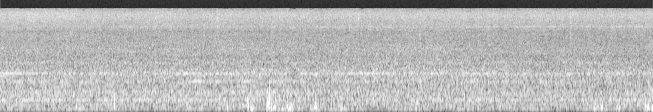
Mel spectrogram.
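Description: A rail train of continuous welded rail cars rolling slowly over a steel deck girder bridge behind a diesel locomotive, with a steady engine hum and a few heavier wheel knocks about two and a half seconds in.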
